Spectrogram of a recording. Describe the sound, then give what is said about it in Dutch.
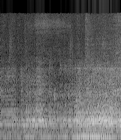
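A honey extractor starts to spin slowly, extracting honey from the combs. Its motor gives off a steady, droning hum with a low whirring tone that gradually swells louder over a couple of seconds. No one speaks. “Het slingeren zelf moet heel rustig gaan gebeuren. Want als je knalhard gaat draaien, dan zijn je raten gelijk stuk.”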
